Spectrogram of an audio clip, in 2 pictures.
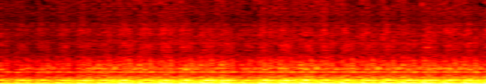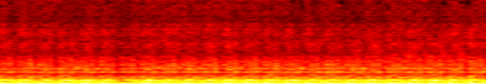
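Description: Camping-car's engine idling steadily, a constant low hum.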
